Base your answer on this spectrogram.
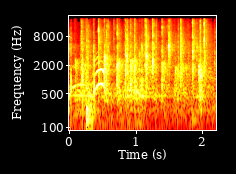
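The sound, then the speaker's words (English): Brief scattered applause from a small audience at a talk, clapping for the group leaders: many quick, sharp hand claps at a steady, moderate level, with a voice heard briefly near the start. “Small round of applause for group leaders.”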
